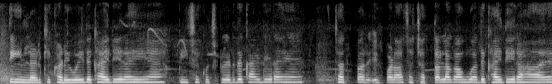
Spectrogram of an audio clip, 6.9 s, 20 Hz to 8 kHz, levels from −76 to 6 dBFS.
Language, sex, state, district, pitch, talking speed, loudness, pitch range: Hindi, female, Chhattisgarh, Bastar, 240 Hz, 235 wpm, -15 LUFS, 235-245 Hz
